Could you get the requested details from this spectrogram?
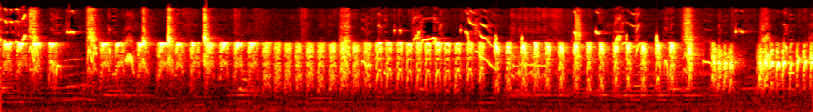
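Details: Male greater green leafbird singing nonstop, used to train other birds: dense rapid chattering notes in long runs, broken by short gaps, with sharp high clicks scattered above.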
